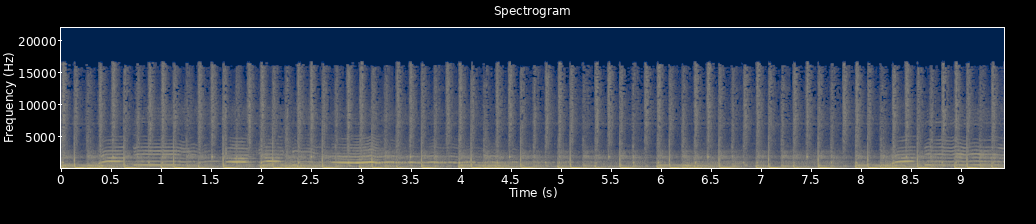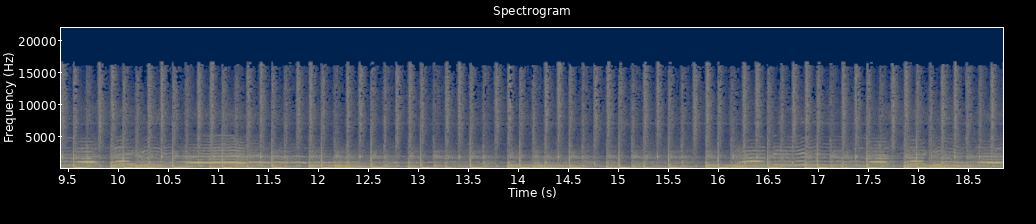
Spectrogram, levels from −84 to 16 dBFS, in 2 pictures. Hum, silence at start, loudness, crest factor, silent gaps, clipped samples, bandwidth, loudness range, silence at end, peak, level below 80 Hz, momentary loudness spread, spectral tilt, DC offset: none; 0 s; -14 LUFS; 10 dB; none; under 0.1%; 17 kHz; 1 LU; 0 s; 0 dBFS; -14 dBFS; 4 LU; -5.5 dB/octave; 0.2%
